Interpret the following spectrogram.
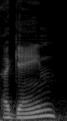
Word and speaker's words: again: and fight again and I'm pretty sure it's supposed to be pronounced again because back in the day they they like the word again rhymed was often rhymed with words like ended with Aim so it sounds ridiculous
